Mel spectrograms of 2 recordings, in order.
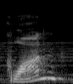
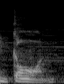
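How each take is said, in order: First: The word begins with a gw sound. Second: The word begins with a plain g sound. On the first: The speaker calls it wrong. "I think I was calling the god Guan" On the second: The speaker calls it right. "It's actually Gone"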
